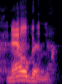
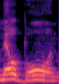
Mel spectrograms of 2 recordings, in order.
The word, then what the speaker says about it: Melbourne: like that number two it's Melbourne not Mel born like I don't know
